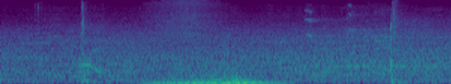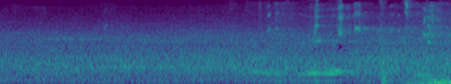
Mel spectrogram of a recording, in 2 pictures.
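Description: Basketball bouncing on a hardwood court, with a louder low thump about a second in and sharper court clicks near the end, over a low arena background.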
